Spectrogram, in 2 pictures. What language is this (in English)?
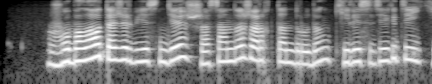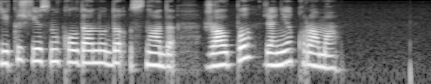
Kazakh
